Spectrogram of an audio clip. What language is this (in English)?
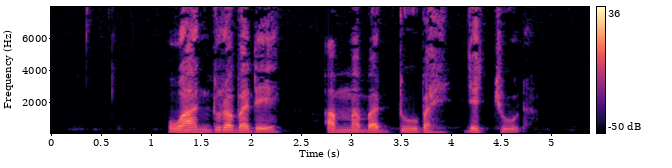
Oromo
